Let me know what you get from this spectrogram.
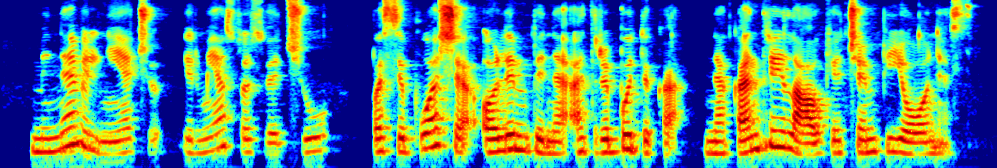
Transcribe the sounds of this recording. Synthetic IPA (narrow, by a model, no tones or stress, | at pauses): mʲɪnʲɛʋʲɪlʲnʲiɛt͡ʃʲʊ | ɪɾmʲiɛst̪oːsʲʋʲɛt͡ʃʲuː | pɐsʲɪpuɔʃʲḛʔɔlʲɪmʲpʲɪnʲɛ̰ʔɐt̪ʲɾʲɪbʊt̪ʲɪkɑ̰nʲɛkɐnʲt̪ʲɾʲɛɪlˠɑˑʊkʲɛt͡ʃʲɛmʲpʲɪjoːnʲḛːs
